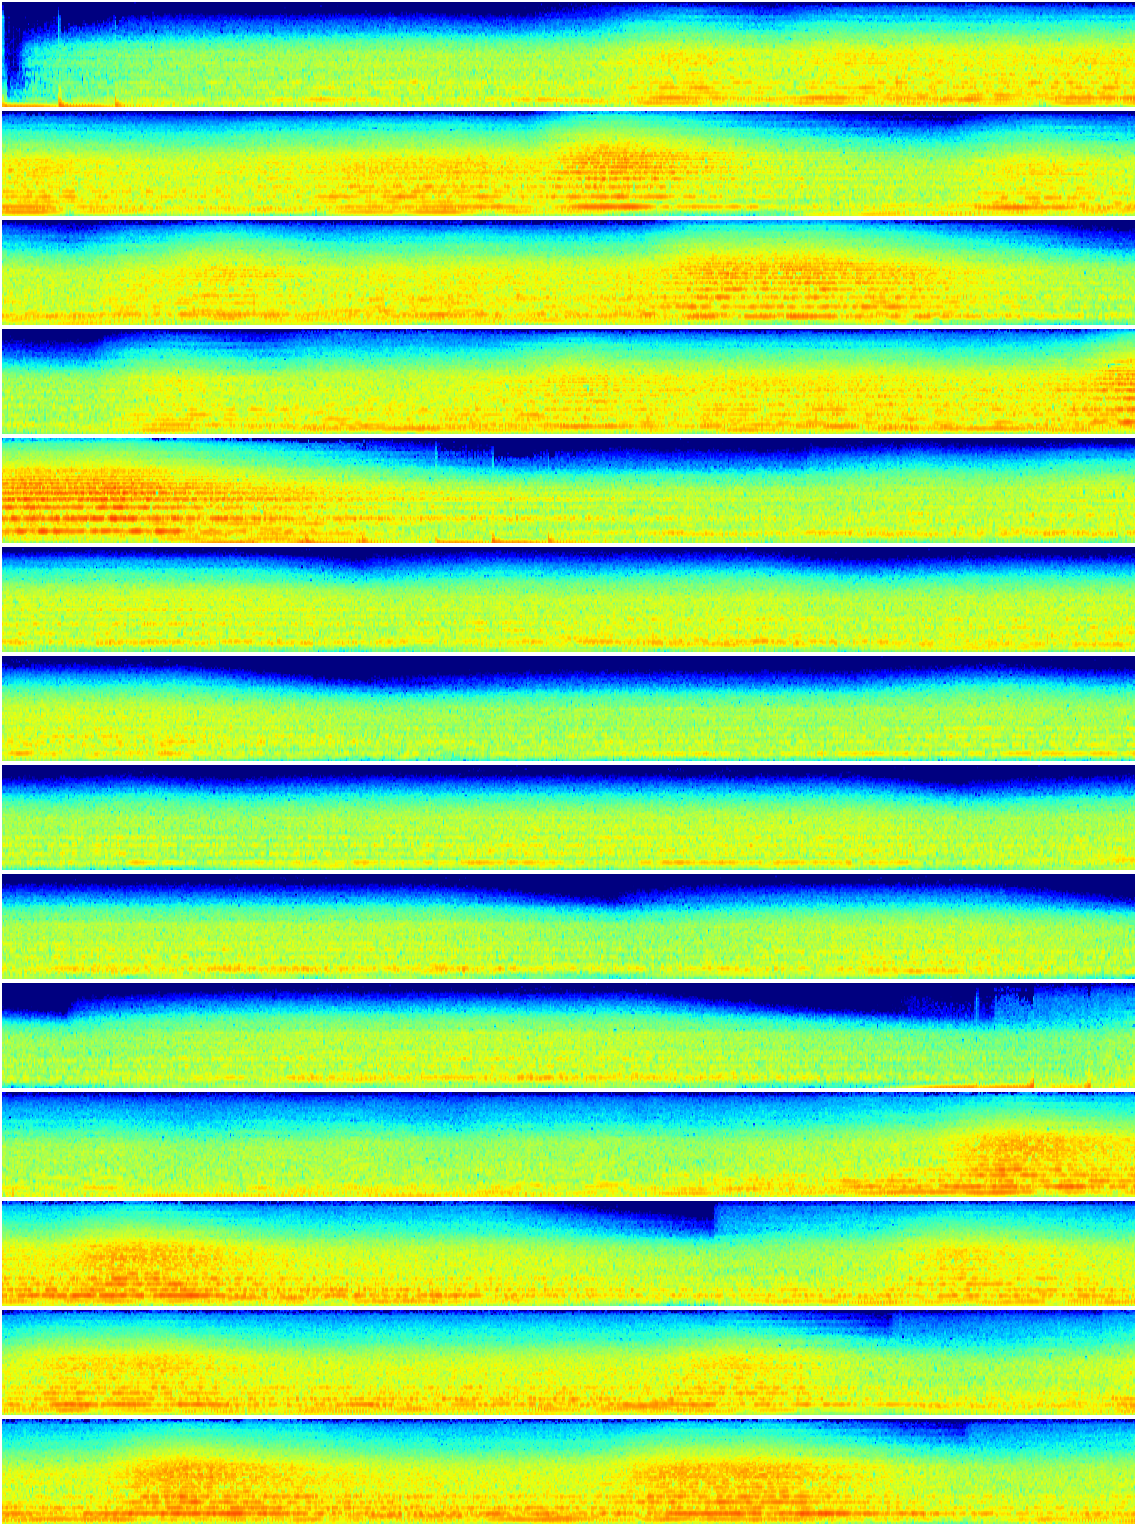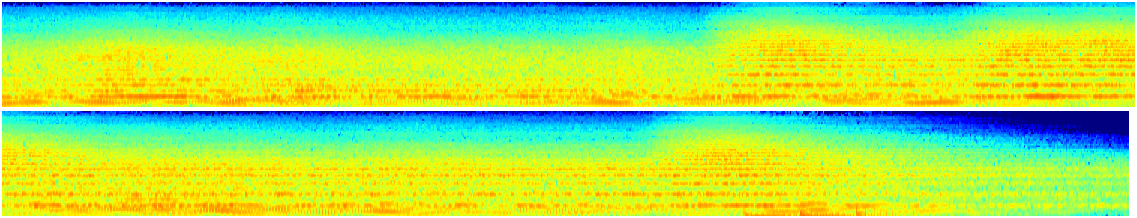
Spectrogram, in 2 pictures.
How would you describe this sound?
saying good bye before battle music for war game in vr
did this on keyboard hope you like it :)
